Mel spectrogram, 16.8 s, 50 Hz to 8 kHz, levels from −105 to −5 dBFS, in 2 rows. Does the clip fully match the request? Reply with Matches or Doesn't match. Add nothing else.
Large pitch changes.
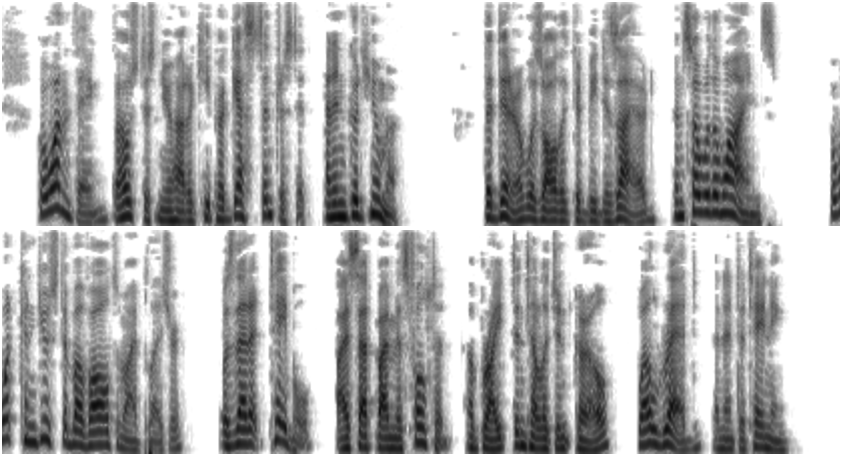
Matches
